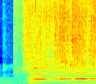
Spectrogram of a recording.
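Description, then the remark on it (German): A bathtub tap is turned on after a brief silence, releasing a steady rush of running water that continues unbroken to the end, with no voices. “dreh mal den Wasserhahn auf. Von der Badewanne.”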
